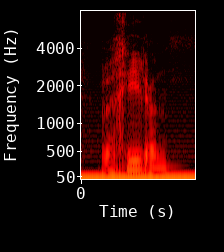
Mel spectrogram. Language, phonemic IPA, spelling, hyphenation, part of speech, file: Dutch, /rəˈɣeː.rə(n)/, regeren, re‧ge‧ren, verb, Nl-regeren.ogg
- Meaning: 1. to reign, be on the throne with or without political power 2. to rule, govern 3. to control, to conduct, to direct, to govern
